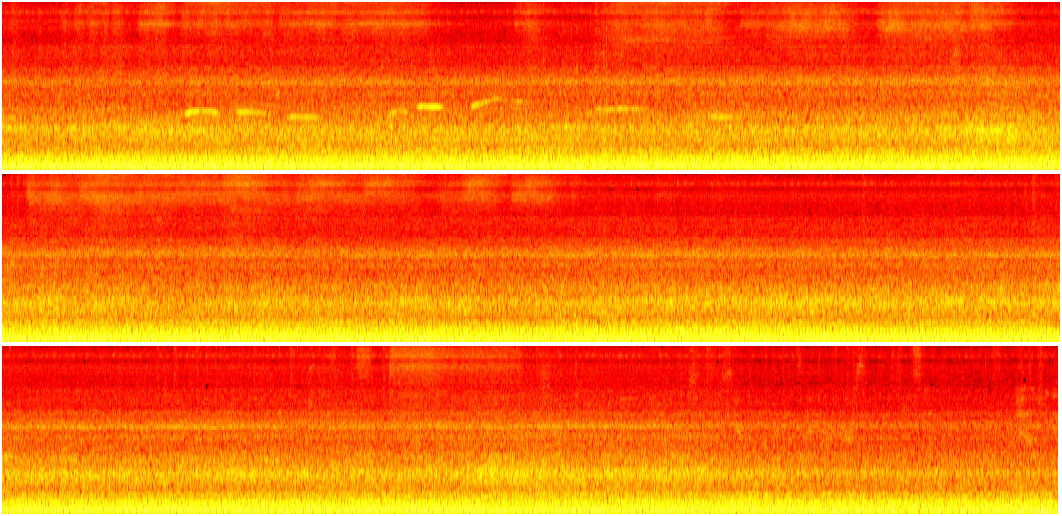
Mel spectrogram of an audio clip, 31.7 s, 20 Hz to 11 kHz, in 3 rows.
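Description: Interior running noise of a ScotRail Class 158 diesel multiple unit at speed: a steady, loud drone of the underfloor diesel engine mixed with the rumble of wheels on rail. A few faint, short high-pitched squeals come in the first several seconds.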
